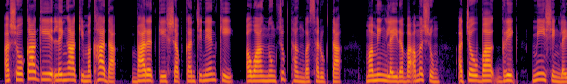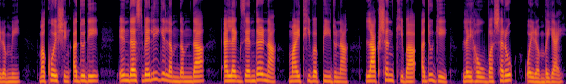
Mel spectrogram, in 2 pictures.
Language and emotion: Manipuri, neutral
